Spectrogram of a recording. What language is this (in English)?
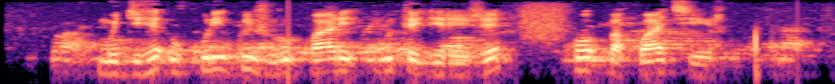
Kinyarwanda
